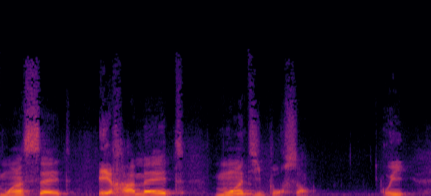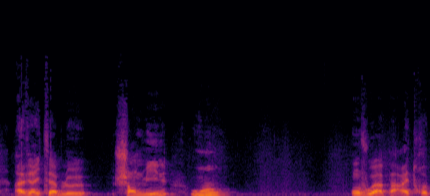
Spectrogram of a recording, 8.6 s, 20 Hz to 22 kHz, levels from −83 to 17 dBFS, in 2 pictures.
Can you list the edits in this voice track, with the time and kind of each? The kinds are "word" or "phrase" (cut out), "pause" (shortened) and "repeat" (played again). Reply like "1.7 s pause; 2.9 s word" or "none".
none

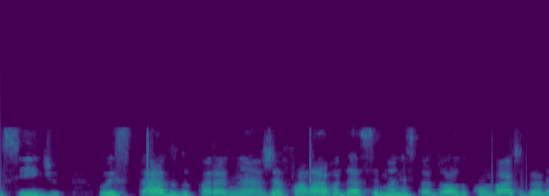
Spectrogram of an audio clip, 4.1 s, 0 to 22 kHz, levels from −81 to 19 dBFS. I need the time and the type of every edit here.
none

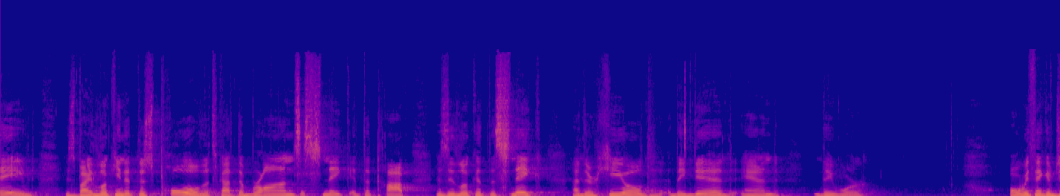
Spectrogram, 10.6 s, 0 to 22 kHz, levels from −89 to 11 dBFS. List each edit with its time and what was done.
none

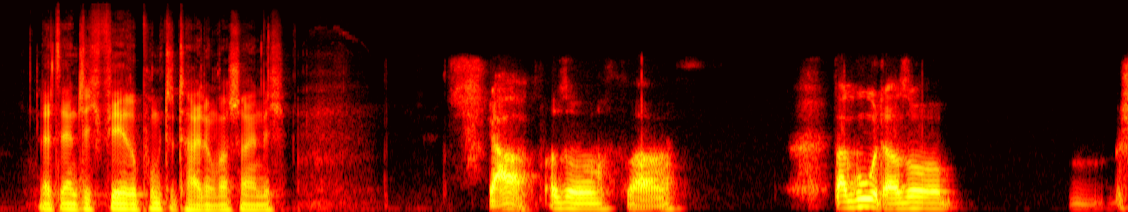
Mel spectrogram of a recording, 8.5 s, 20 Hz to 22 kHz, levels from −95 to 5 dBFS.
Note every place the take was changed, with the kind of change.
4.0 s pause

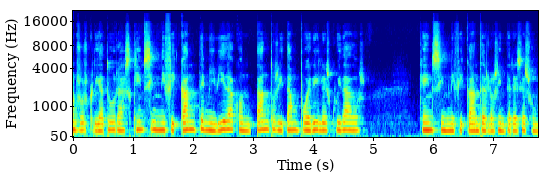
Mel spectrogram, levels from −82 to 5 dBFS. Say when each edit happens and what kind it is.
none

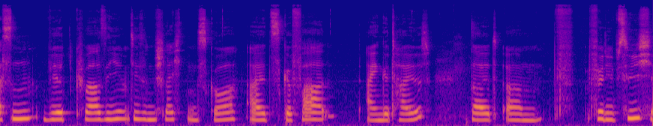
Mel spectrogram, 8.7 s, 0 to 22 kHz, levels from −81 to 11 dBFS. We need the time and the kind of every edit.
1.7 s word; 3.2 s pause; 6.3 s word

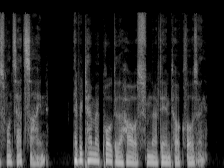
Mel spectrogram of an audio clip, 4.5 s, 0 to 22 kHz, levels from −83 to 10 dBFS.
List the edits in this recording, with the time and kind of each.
1.1 s pause; 2.2 s word; 3.2 s word

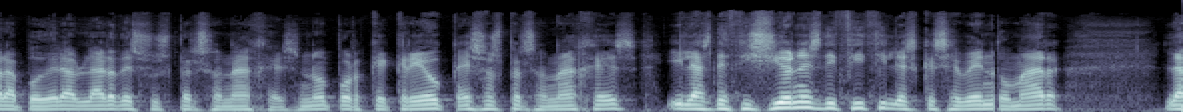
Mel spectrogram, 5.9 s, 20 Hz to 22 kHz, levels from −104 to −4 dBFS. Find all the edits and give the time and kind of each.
2.3 s word; 3.3 s pause; 5.0 s phrase

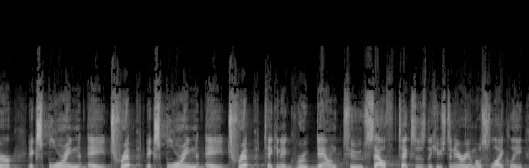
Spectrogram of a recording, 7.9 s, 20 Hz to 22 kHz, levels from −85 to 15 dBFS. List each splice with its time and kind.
2.1 s repeat; 5.1 s word

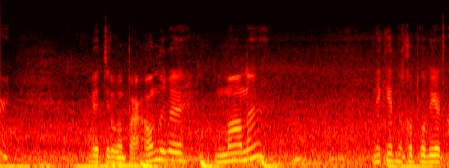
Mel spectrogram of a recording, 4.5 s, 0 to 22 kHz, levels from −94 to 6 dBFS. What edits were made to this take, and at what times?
1.1 s phrase

